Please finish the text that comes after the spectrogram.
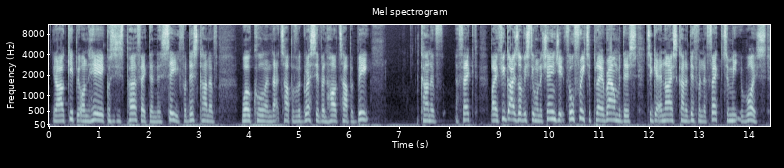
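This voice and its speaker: A young man walks through a music-production tutorial in a casual, chatty way, full of fillers and restarts. His voice sits high, and he talks close to a studio mic in a small home studio with a dry, dead sound. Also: brisk, fairly bright tone, no room sound. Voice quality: fairly high voice. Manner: casual, instructive, many fillers. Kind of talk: screen-recorded software tutorial.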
